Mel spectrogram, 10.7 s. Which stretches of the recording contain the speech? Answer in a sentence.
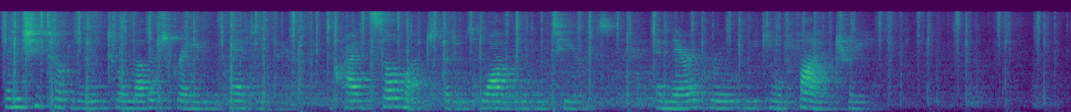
You can hear the speech from 0.1 to 8.7 s.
